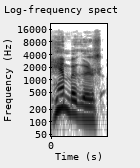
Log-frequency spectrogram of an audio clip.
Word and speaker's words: hamburger: On a remarqué que dans le mot hamburger, ça a comme d'habitude, il y a trois syllabes là-dedans. Quand on appuie et puis plus ça, c'est le premier syllabe là.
